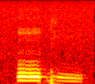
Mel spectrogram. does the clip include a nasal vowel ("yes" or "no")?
yes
